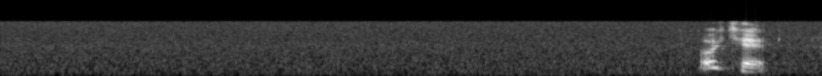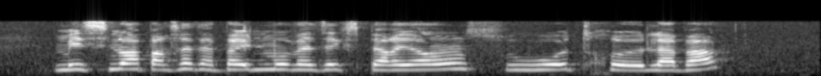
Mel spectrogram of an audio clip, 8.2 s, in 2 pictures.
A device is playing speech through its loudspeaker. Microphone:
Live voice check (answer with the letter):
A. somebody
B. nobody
A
